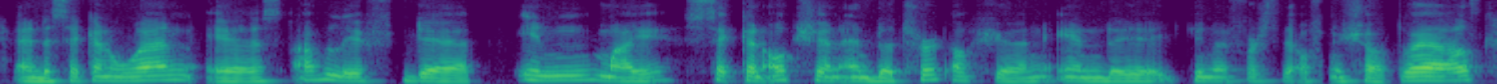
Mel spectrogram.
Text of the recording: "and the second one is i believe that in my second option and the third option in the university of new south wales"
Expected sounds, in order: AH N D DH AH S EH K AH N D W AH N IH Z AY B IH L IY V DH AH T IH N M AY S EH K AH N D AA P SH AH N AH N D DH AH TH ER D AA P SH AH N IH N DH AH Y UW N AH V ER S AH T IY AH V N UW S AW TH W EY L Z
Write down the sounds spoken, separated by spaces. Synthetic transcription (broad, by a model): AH N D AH S EH K AH N D W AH N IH S AY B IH L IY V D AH T IH N M AY S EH K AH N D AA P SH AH N AH N D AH T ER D AA P SH AH N IH N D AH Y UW N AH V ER S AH T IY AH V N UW SH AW T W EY L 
